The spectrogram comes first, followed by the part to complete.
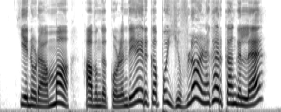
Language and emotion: Tamil, happy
